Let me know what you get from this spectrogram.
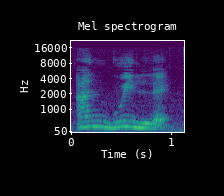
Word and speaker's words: anguille: Mas enquanto no italiano, em anguille, anguille.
